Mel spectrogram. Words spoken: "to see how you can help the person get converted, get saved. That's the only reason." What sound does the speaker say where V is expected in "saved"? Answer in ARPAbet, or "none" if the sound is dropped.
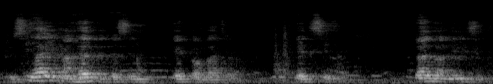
none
